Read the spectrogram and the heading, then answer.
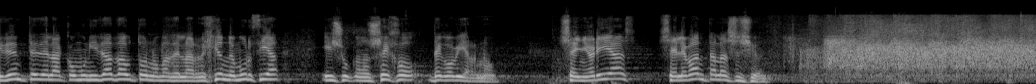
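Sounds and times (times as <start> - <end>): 
speech: 0.0 - 8.3
applause from the People's Party benches in the Murcia regional parliament: 7.7 - 10.3.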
